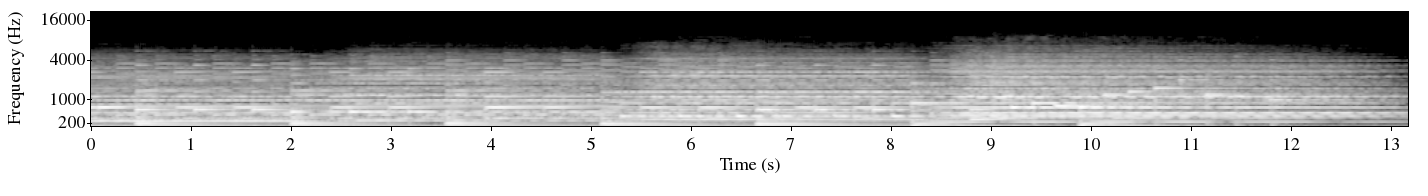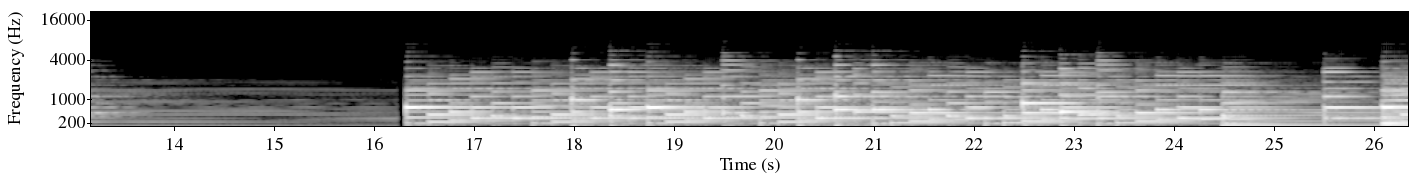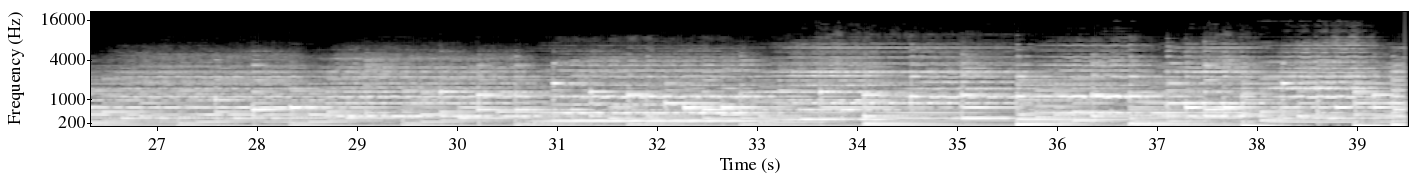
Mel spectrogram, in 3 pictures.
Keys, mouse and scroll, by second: 0.0 ctrl+z, 0.0 [, 0.2 [, 0.5 click, 0.5 [, 1.1 [, 1.9 click, 2.2 click, 2.5 click, 2.8 click, 3.0 click, 3.3 click, 3.6 click, 3.9 click, 4.2 click, 4.4 click, 4.7 click, 5.4 click, 5.6 click, 5.9 click, 6.2 click, 6.7 ], 6.7 click, 7.9 ], 8.0 ], 8.2 click, 8.7 click, 9.3 [, 10.6 [, 12.0 click, 14.4 click, 14.4 ], 14.8 click, 15.5 click, 20.8 ], 21.0 click, 21.5 click, 21.8 click, 22.0 click, 22.9 click, 23.3-27.4 drag, 27.6 click, 28.0 click, 28.2 click, 32.7 click, 33.4 ctrl+z, 35.3 [, 35.5 click, 36.0 ctrl+z, 36.1 [, 36.2 click, 36.5 click, 36.8 click.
